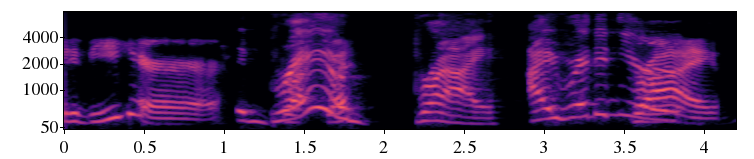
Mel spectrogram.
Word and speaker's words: Brey: Bray or Brey? I read in your Brey. Brey. It looks like Brey.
